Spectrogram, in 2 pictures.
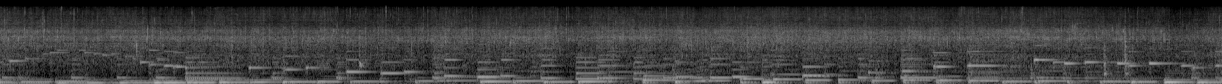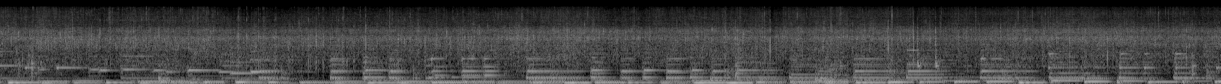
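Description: Thin-sliced pork and komatsuna sizzling as they stir-fry in oil in a frying pan, over backing music with a plucked melody and bass.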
